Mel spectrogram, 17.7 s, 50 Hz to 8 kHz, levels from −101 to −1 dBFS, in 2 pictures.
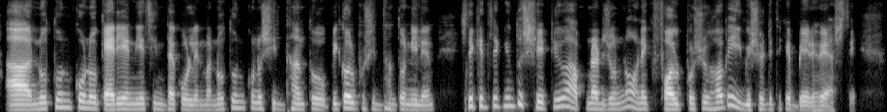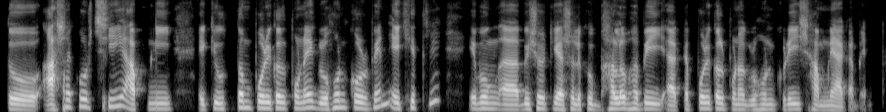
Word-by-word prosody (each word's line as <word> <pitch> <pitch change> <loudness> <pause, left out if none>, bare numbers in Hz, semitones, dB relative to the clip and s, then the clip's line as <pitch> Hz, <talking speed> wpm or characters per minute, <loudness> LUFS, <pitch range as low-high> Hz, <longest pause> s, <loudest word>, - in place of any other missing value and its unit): আ - - +12 0.3
নতুন 180 +5 -1
কোনো 165 -3 +3
career 140 +2 +8
নিয়ে 140 - 0
চিন্তা 135 -2 -1
করলেন 125 -2 -2
বা 125 - -5
নতুন 155 +5 -5
কোনো 155 -2 -3
সিদ্ধান্ত 140 -1 -5 0.2
বিকল্প 155 +2 +4
সিদ্ধান্ত 140 -1 -10
নিলেন। 120 -1 -2 0.3
সেক্ষেত্রে 210 -1 -1
কিন্তু 220 +3 -2
সেটিও 185 +5 -1
আপনার 145 -1 +1
জন্য 140 +2 -4
অনেক 145 -1 -2
ফলপ্রসূ 140 +2 +3
হবে 160 +9 +1
এই - - -5
বিষয়টি 135 +1 -4
থেকে - - -3
বের 115 -1 +1
হয়ে 115 - 0
আসতে। - - -13 0.4
তো 140 - +5 0.4
আশা 190 - -2
করছি 200 0 -2 0.2
আপনি 145 0 -6 0.4
একটি 130 +5 -9
উত্তম 145 +5 0
পরিকল্পনাই 160 +1 +3
গ্রহণ 170 +6 +1
করবেন 160 +4 +1
এইক্ষেত্রে। 175 - -5 0.4
এবং 155 +1 +1 0.2
আ - - +5 0.2
বিষয়টি 145 +1 -2
আসলে 130 0 -2
খুব 140 -3 -2
ভালোভাবেই 145 -1 +2 0.2
একটা 115 +4 -7
পরিকল্পনা 145 -3 +1
গ্রহণ 130 +1 -4
করেই 135 +2 -1
সামনে 115 0 -2
আগাবেন। - - -13
145 Hz, 170 wpm, -25 LUFS, 135-160 Hz, 0.4 s, আ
